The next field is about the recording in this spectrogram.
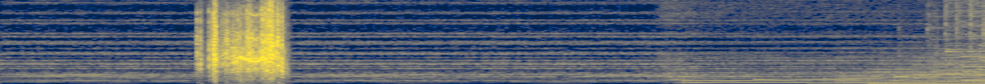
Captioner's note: camera clicks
